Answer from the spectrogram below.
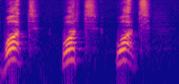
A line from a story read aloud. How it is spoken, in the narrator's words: Mallowell shouted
